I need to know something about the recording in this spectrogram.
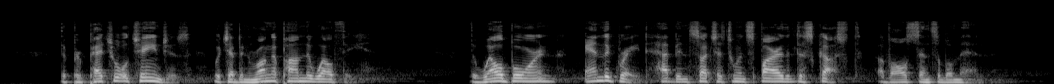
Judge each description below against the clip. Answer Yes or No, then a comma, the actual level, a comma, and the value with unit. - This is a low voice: Yes, low, 130 Hz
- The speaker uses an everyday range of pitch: Yes, average, 4.6 semitones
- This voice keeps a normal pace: Yes, average, 160 wpm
